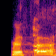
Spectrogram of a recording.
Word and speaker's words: Ritha: So the H is silent. Ritha.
